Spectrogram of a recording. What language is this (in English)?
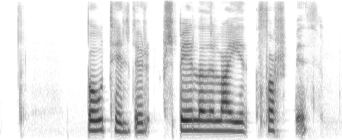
Icelandic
